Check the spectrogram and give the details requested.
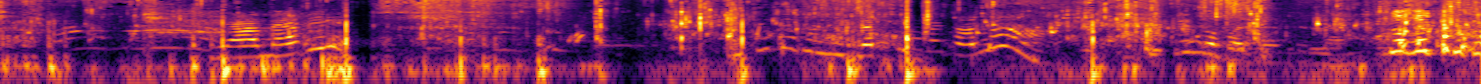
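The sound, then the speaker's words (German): Water splashes and sloshes around a canoe on the water in repeated, uneven bursts on a windy day, while an adult and a child talk over the watery noise. “Ja, der schiebt uns das ins Wasser, wir steigen da ein und dann geht's los.”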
